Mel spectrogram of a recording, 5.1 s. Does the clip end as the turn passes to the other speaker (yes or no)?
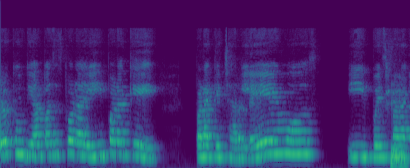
no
